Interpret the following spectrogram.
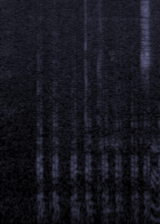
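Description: A person's voice speaking indistinctly, starting about half a second in after a moment of quiet room tone.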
